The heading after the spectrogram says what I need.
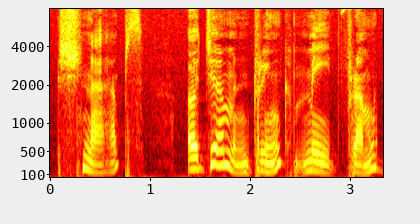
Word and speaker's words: schnapps: that was the end of the matter schnapps pronounced schnapps a german drink made from green cello a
